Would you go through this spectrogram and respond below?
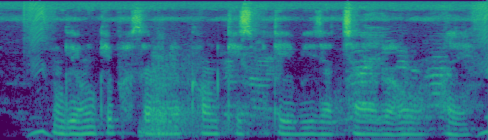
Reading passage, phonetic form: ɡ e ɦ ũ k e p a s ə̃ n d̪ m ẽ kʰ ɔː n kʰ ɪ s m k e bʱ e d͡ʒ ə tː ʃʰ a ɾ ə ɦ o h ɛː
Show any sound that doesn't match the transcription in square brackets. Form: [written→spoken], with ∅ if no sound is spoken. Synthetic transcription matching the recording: ɡ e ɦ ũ k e p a s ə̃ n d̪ m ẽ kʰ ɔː n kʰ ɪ s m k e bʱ [e→i] d͡ʒ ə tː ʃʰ a ɾ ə ɦ o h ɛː

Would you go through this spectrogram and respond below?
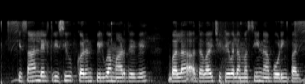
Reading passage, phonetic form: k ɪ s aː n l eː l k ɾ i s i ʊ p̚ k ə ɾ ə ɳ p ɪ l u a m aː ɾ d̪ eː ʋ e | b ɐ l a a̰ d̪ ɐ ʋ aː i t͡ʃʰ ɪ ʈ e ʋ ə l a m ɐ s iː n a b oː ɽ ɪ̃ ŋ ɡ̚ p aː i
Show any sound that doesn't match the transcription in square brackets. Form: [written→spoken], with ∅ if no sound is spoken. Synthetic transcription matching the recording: k ɪ s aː n l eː l k ɾ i s i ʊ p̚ k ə ɾ ə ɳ p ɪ l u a m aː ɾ d̪ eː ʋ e | b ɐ l a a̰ d̪ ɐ ʋ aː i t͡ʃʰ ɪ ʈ e ʋ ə l a m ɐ s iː n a b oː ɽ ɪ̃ ŋ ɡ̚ p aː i

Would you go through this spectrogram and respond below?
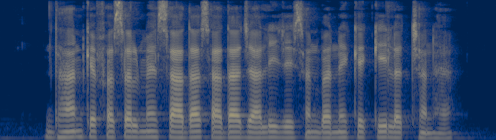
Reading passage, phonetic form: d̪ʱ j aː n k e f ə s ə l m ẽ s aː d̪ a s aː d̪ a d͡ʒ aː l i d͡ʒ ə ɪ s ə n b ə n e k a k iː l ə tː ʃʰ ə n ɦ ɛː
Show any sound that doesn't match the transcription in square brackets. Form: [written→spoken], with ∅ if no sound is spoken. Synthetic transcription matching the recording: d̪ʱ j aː n k e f ə s ə l m ẽ s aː d̪ a s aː d̪ a d͡ʒ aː l i d͡ʒ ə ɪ s ə n b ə n e k [a→e] k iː l ə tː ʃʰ ə n ɦ ɛː

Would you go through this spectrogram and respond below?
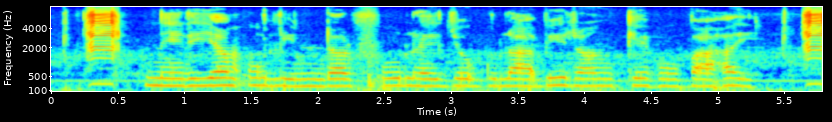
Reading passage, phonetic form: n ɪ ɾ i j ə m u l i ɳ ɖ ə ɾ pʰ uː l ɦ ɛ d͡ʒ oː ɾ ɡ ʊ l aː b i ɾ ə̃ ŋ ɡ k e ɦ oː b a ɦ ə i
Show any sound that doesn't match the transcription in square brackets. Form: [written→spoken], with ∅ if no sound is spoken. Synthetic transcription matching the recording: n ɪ ɾ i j ə m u l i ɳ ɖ ə ɾ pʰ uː l ɦ ɛ d͡ʒ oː [ɾ→∅] ɡ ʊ l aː b i ɾ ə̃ ŋ ɡ k e ɦ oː b a ɦ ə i

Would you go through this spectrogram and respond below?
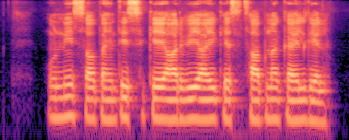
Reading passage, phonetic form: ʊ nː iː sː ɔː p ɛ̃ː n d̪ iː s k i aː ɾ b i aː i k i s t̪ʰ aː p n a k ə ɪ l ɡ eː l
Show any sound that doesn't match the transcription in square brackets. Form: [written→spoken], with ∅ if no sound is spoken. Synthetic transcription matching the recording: ʊ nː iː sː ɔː p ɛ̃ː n [d̪→t̪] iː s k [i→e] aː ɾ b i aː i k [i→e] s t̪ʰ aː p n a k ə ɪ l ɡ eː l

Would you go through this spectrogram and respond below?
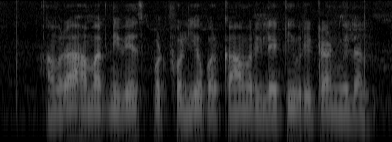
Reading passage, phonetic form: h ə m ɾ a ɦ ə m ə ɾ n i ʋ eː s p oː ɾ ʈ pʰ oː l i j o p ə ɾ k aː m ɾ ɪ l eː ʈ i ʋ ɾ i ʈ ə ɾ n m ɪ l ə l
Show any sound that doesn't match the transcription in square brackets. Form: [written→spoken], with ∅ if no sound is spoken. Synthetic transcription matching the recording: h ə m ɾ a ɦ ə m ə ɾ n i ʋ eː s p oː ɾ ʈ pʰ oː l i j o p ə ɾ k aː m ɾ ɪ l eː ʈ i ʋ ɾ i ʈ ə ɾ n m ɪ l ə l

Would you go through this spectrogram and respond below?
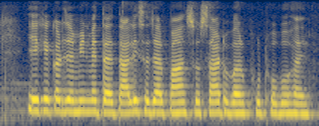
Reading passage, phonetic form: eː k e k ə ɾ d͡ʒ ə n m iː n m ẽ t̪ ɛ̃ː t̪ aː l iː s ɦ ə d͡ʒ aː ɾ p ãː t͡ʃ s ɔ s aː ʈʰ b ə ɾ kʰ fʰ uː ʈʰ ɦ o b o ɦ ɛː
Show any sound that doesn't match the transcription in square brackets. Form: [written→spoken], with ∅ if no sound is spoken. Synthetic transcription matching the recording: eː k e k ə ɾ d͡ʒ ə [n→∅] m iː n m ẽ t̪ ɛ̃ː t̪ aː l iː s ɦ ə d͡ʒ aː ɾ p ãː t͡ʃ s ɔ s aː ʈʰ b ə ɾ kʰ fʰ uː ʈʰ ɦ o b o ɦ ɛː

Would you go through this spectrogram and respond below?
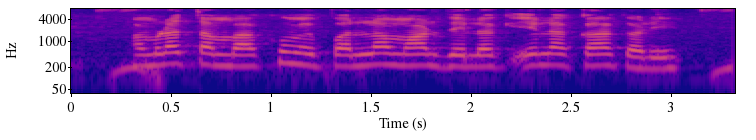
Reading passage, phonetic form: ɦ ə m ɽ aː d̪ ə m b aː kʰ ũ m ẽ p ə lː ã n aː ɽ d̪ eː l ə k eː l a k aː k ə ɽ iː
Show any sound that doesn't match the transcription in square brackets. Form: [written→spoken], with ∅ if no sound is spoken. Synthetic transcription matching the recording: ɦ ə m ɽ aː [d̪→t̪] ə m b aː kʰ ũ m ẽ p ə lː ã [n→m] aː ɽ d̪ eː l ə k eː l a k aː k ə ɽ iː

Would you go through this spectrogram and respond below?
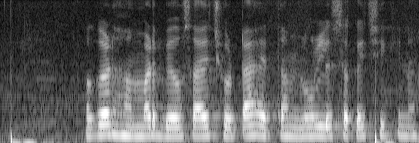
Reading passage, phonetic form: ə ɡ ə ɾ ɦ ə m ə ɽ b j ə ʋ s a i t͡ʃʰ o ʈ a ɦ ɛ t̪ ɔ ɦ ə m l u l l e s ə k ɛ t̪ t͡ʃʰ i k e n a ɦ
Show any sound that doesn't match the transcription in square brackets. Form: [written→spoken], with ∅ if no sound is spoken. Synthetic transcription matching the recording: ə ɡ ə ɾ ɦ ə m ə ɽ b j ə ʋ s a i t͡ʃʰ o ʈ a ɦ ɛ t̪ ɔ ɦ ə m l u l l e s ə k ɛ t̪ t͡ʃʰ i k [e→i] n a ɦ

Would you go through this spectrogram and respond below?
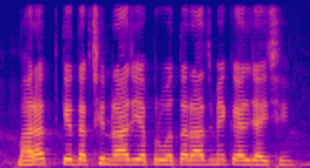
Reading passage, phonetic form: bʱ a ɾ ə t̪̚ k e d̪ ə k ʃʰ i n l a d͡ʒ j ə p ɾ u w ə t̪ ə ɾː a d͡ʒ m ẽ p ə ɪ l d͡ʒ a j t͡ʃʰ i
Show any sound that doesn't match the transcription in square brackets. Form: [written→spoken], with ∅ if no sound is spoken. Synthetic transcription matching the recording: bʱ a ɾ ə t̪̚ k e d̪ ə k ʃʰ i n [l→ɾ] a d͡ʒ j [ə→a] p ɾ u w ə t̪ ə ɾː a d͡ʒ m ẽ [p→k] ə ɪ l d͡ʒ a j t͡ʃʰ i

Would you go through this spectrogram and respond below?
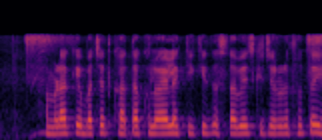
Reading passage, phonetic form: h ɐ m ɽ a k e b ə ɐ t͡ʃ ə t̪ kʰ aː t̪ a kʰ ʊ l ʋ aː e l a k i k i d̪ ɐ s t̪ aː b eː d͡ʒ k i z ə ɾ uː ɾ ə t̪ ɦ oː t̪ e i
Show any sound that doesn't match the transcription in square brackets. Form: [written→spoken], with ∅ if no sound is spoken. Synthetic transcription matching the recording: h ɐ m ɽ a k e b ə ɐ t͡ʃ ə t̪ kʰ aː t̪ a kʰ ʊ l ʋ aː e l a k i k i d̪ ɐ s t̪ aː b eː d͡ʒ k i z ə ɾ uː ɾ ə t̪ ɦ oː t̪ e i

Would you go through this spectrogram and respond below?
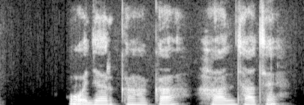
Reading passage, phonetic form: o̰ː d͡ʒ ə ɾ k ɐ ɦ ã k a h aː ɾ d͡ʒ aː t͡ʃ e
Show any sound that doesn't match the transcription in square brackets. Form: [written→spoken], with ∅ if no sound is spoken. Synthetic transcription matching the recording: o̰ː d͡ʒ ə ɾ k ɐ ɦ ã k a h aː [ɾ→l] d͡ʒ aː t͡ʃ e

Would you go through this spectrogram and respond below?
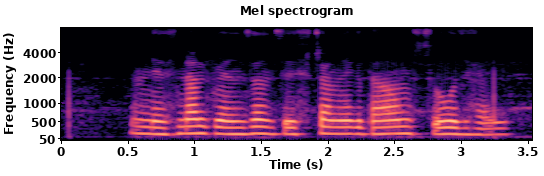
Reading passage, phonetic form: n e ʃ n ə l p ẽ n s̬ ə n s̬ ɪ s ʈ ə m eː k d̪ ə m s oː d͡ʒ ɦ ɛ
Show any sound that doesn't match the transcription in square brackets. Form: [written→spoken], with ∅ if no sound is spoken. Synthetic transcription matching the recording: n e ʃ n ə l p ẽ n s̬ ə n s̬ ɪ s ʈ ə m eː k d̪ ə m s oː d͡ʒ ɦ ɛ

